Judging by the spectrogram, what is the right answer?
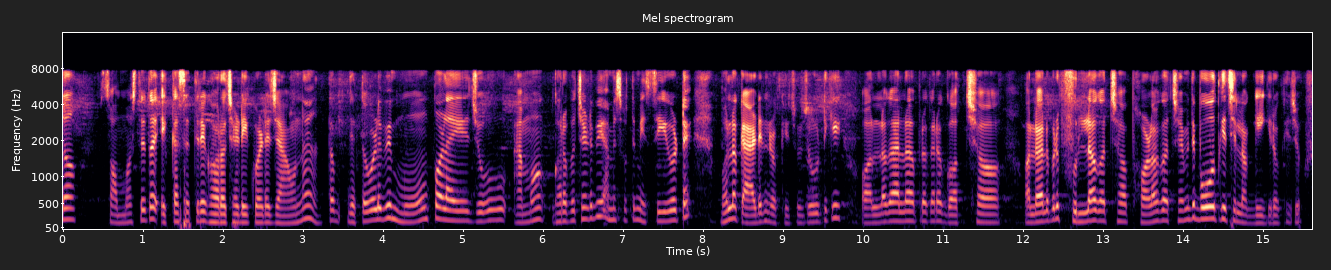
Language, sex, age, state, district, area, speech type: Odia, male, 18-30, Odisha, Jagatsinghpur, rural, spontaneous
